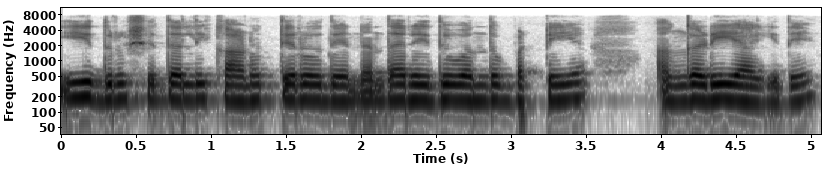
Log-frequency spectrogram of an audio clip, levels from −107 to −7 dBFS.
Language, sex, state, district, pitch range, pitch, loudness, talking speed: Kannada, female, Karnataka, Koppal, 165-180 Hz, 175 Hz, -16 LUFS, 85 wpm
